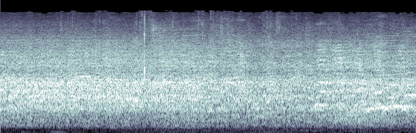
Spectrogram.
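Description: Theatre audience laughing, a dense, steady wash of many people laughing at once.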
